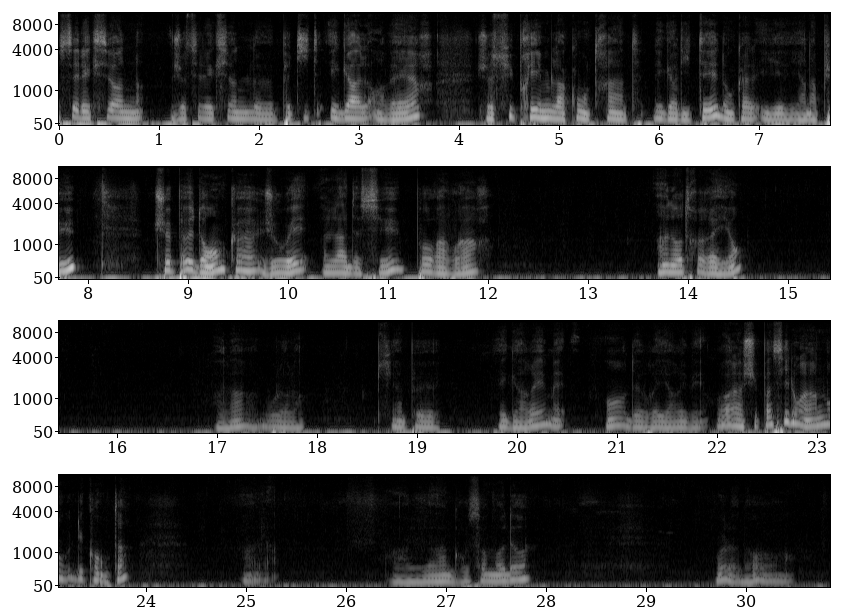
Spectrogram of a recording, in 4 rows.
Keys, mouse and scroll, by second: 6.0 Delete, 9.2 click, 14.6-16.7 drag, 17.6-19.9 drag, 20.8-22.4 drag, 23.3-24.4 drag, 25.1-30.7 drag.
